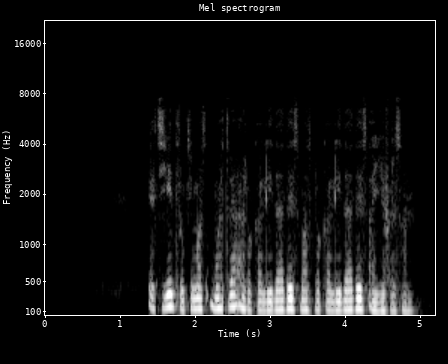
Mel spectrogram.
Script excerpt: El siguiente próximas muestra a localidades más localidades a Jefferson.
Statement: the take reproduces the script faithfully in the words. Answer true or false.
true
